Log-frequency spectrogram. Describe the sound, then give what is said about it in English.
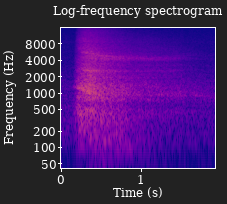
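A single deep human breath, a loud, airy rush that starts abruptly and fades slowly over nearly two seconds, with no talking. “If you'll take a deep breath, inhale, and exhale.”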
